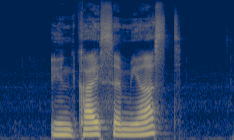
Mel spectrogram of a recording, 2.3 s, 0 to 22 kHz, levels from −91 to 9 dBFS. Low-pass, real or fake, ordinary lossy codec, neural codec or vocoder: none; real; none; none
